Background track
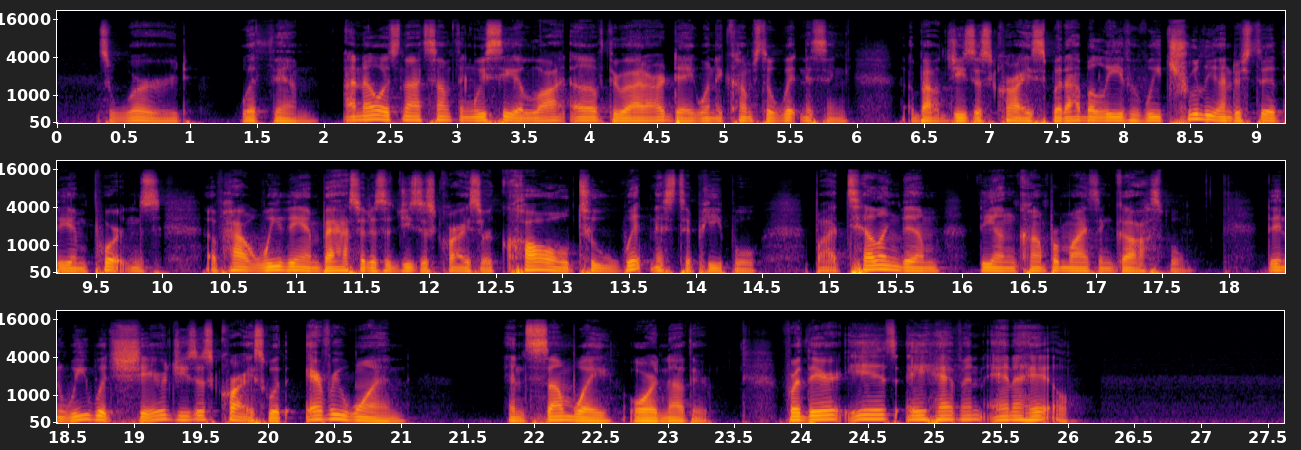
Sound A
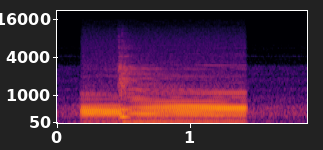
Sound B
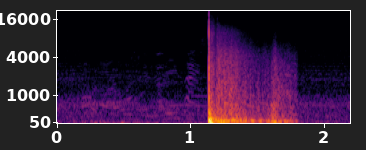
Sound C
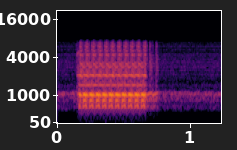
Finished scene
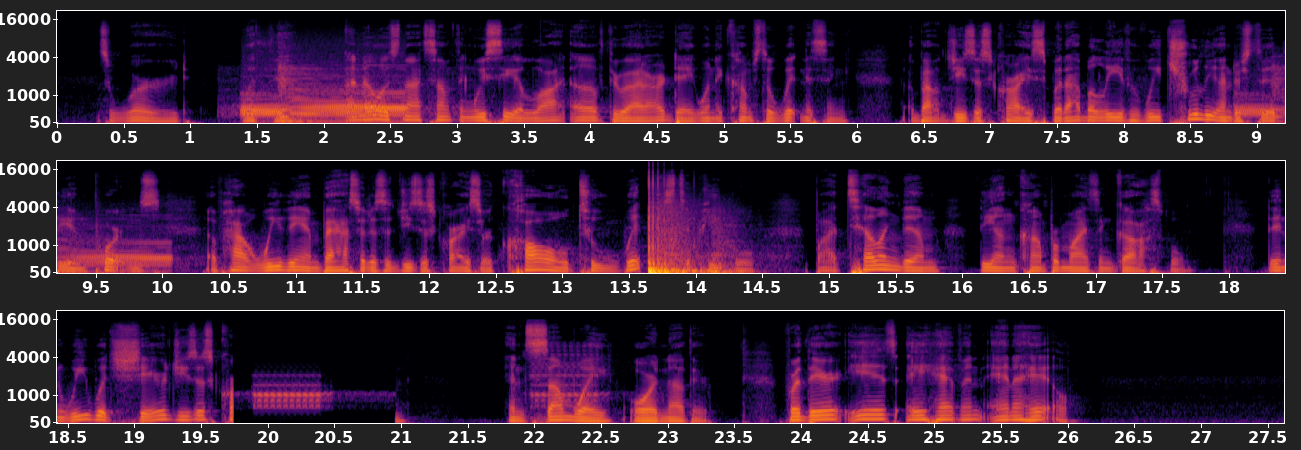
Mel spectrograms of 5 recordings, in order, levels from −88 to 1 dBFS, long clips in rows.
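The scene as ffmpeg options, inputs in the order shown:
ffmpeg -i bed.wav -i cue0.wav -i cue1.wav -i cue2.wav -filter_complex "[1:a]asplit=2[link_01][link_02];[3:a]asplit=2[link_03][link_04];[0:a]volume=-8.5dB[link_05];[link_02]lowpass=frequency=5000:width=0.5412,lowpass=frequency=5000:width=1.3066[link_06];[2:a]aecho=1:1:30|67.5|114.4|173|246.2|337.8:0.631|0.398|0.251|0.158|0.1|0.0631[link_07];[link_03]lowpass=frequency=1300:width=0.5412,lowpass=frequency=1300:width=1.3066[link_08];[link_05]asplit=2[link_09][link_10];[link_09]atrim=end=19.734[link_11];[link_08]atrim=end=1.23,asetpts=PTS-STARTPTS,volume=-11dB[link_12];[link_10]atrim=start=20.956[link_13];[link_01]atrim=end=1.87,asetpts=PTS-STARTPTS,volume=-6.5dB,afade=type=in:duration=0.004:curve=hsin,afade=type=out:start_time=1.866:duration=0.004:curve=hsin,adelay=1200[link_14];[link_06]atrim=end=1.87,asetpts=PTS-STARTPTS,volume=-12.5dB,afade=type=in:duration=0.004:curve=hsin,afade=type=out:start_time=1.866:duration=0.004:curve=hsin,adelay=8650[link_15];[link_07]atrim=end=2.2,asetpts=PTS-STARTPTS,volume=-4dB,afade=type=in:duration=0.004:curve=hsin,afade=type=out:start_time=2.196:duration=0.004:curve=hsin,adelay=12510[link_16];[link_04]atrim=end=1.23,asetpts=PTS-STARTPTS,volume=-17.5dB,afade=type=in:duration=0.004:curve=hsin,afade=type=out:start_time=1.226:duration=0.004:curve=hsin,adelay=21810[link_17];[link_11][link_12]acrossfade=duration=0.004:curve1=hsin:curve2=hsin[link_18];[link_18][link_13]acrossfade=duration=0.004:curve1=hsin:curve2=hsin[link_19];[link_19][link_14][link_15][link_16][link_17]amix=inputs=5:normalize=0" out.wav

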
